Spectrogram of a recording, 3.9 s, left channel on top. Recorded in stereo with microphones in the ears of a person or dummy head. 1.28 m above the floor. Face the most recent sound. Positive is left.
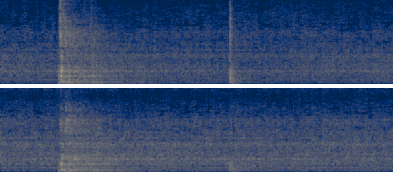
turn(degrees=65)  # may be behind; listen again after turning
